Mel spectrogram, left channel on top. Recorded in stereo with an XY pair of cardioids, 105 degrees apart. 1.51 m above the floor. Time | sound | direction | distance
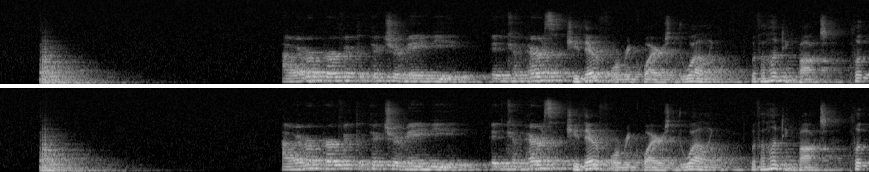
0.4 | knocking | 10° right | 2 m
2.8 | a man speaking | 55° right | 2 m
5.7 | a man speaking | 20° right | 0.8 m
